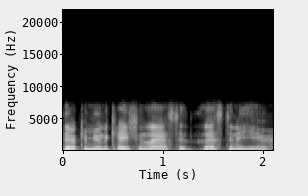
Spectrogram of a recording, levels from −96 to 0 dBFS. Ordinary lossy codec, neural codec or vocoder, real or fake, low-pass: Opus, 32 kbps; none; real; 7.2 kHz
